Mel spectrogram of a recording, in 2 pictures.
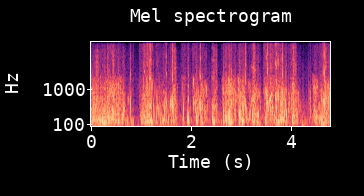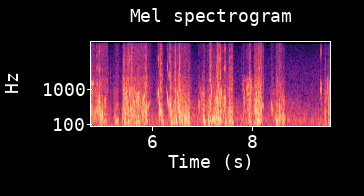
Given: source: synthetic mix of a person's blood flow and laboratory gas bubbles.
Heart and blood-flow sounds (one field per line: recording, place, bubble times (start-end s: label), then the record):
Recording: Doppler ultrasound of blood flow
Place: subclavian vein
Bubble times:
0.00-0.85 s: bubbles
0.94-1.74 s: bubbles
1.80-2.37 s: bubbles
2.39-2.53 s: bubbles
2.58-3.40 s: bubbles
3.44-4.19 s: bubbles
4.35-5.11 s: bubbles
5.22-5.35 s: bubbles
5.38-5.98 s: bubbles
6.08-6.78 s: bubbles
6.90-7.65 s: bubbles
7.78-8.24 s: bubbles
8.36-8.66 s: bubbles
9.35-9.57 s: bubbles
From the record:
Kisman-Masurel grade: 444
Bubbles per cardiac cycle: continuous sound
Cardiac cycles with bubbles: 100%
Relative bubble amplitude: maximal (0.775 to 0.999)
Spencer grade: 4 (maximum detectable bubble signal sounding continuously throughout systole and diastole of every cardiac period, and overriding the amplitude of the normal cardiac signals)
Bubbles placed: anywhere in the cardiac cycle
